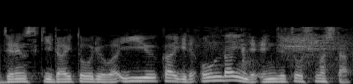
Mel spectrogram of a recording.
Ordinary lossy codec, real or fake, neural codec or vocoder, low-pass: MP3, 24 kbps; real; none; 7.2 kHz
